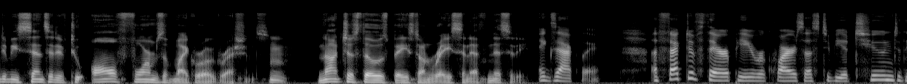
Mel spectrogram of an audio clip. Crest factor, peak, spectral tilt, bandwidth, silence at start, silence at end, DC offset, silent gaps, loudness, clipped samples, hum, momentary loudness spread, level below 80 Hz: 20 dB; -4 dBFS; -5 dB/octave; 12 kHz; 0 s; 0.05 s; under 0.1%; none; -24 LUFS; under 0.1%; none; 10 LU; -44 dBFS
